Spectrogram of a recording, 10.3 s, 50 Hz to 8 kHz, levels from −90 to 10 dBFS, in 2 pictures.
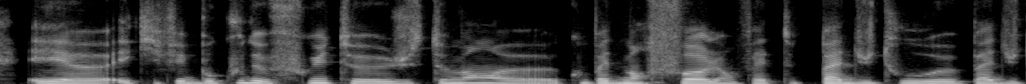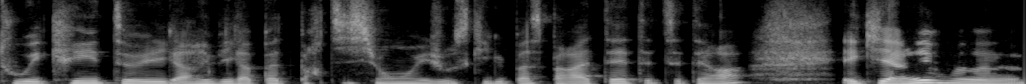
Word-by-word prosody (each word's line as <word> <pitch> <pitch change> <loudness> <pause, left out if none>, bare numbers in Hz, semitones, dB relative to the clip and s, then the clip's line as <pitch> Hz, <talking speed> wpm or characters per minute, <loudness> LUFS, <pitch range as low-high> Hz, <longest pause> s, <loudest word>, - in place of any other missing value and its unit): et 170 -2 +4
heu, 150 0 0
et - - -1
qui 160 -1 -9
fait 180 +4 -1
beaucoup 175 +3 -2
de 190 -3 +5
flûte, 190 +2 -1
heu, 160 -2 +2
justement, 160 +3 0
heu, 150 - -3
complètement 165 -2 +2
folle, 175 +3 +4
en 145 - -4
fait. 150 +2 -5
Pas 185 -3 +6
du 160 0 -1
tout, 175 -1 0
heu, 155 -1 +1
pas 165 +2 -1
du 155 0 -6
tout 170 0 -3
écrite, 180 +3 -1
heu, 155 0 +2
il 150 0 +1
arrive, 150 +3 -2
il 155 -2 -1
a - - -3
pas 150 +2 -3
de 150 - -15
partition, 155 -2 -4
il 150 - -4
joue 150 +2 -6
ce 155 - -5
qui 155 - -10
lui 150 - -6
passe 155 +1 -4
par 150 -1 -6
la 140 0 0
tête 170 +3 -2
et - - -7
cetera, 165 +9 -4 0.5
et - - +4
qui 175 +3 +5
arrive 190 +5 +6
heu 160 -3 +1
160 Hz, 270 wpm, -22 LUFS, 150-175 Hz, 0.5 s, Pas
